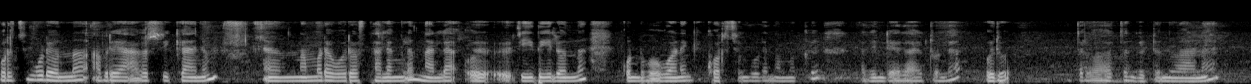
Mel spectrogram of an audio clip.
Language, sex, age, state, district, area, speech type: Malayalam, female, 45-60, Kerala, Thiruvananthapuram, rural, spontaneous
